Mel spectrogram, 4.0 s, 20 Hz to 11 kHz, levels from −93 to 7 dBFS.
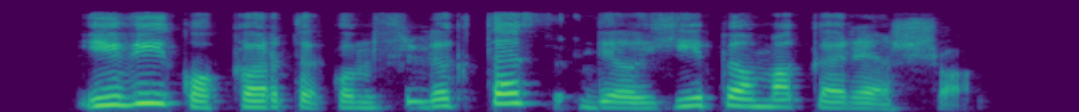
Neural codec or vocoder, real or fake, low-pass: codec, 16 kHz, 4 kbps, FreqCodec, larger model; fake; 7.2 kHz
